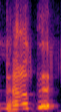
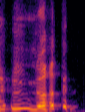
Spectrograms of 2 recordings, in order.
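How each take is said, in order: First: Squeaky high "Nothing"; high silly nothing. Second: Laughing nothing. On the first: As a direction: pitch way up and play dumb. Repeating skit line high. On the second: Repeat through laughter. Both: Pretend.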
